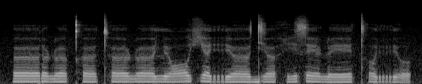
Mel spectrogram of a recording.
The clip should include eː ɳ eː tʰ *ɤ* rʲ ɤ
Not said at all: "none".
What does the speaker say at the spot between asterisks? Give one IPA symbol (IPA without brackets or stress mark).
ɤ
